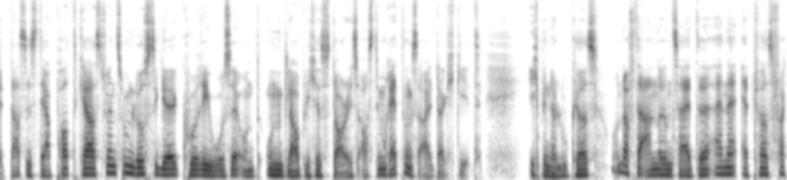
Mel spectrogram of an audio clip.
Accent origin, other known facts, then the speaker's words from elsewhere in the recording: Austria; ich lerne selbst als Österreicher immer wieder neue äh, Wörter von dir.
